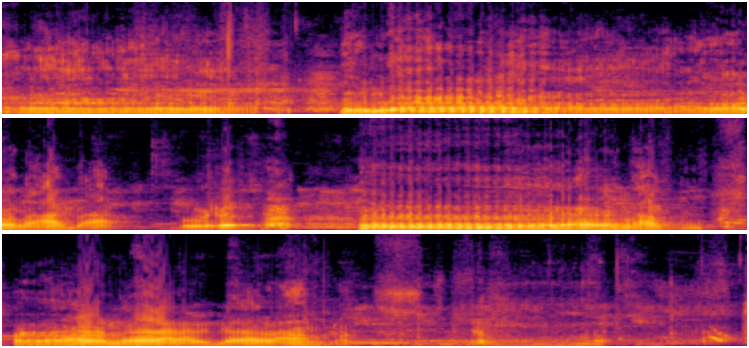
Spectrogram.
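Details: Enzo, a male pet Boxer, growling: long, rumbling, moaning growls with a tonal, harmonic quality, in bursts of a few seconds separated by short pauses, with a human voice overlapping at times.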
